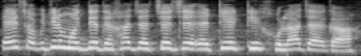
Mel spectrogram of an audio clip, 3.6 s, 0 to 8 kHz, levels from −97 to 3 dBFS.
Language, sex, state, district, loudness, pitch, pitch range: Bengali, female, Assam, Hailakandi, -12 LUFS, 290 Hz, 265-310 Hz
